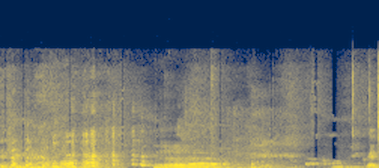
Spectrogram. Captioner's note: committee laughs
